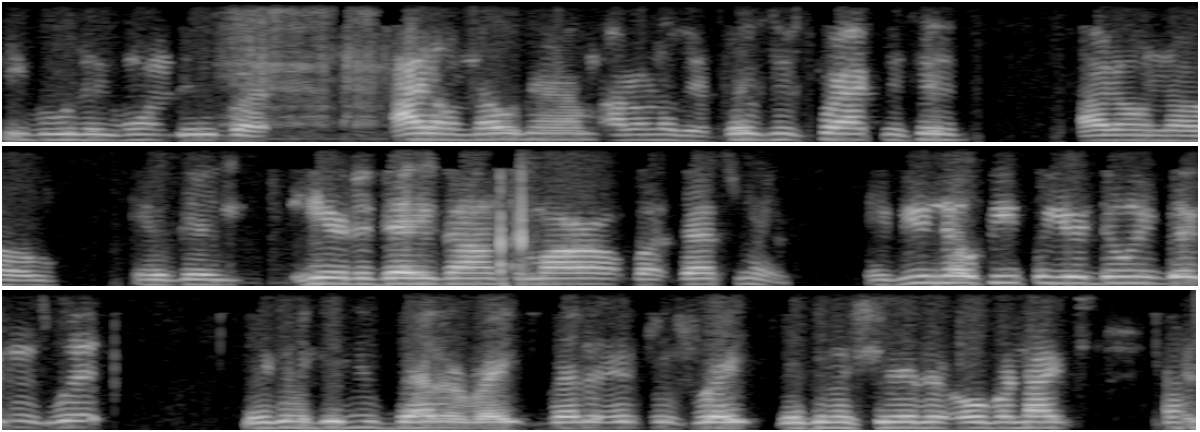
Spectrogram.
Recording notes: TNTSuperfantastic Conference Call.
